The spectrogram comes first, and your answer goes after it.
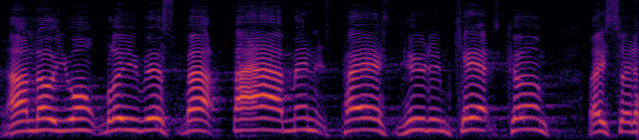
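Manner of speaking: ordinary talk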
